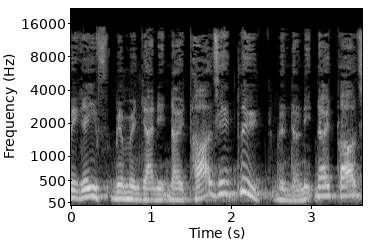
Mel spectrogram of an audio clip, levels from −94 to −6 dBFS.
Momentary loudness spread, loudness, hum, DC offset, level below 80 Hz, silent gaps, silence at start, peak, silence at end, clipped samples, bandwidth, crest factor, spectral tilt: 5 LU; -28 LUFS; none; under 0.1%; -62 dBFS; none; 0 s; -14 dBFS; 0 s; under 0.1%; 15.5 kHz; 14 dB; -6 dB/octave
